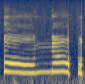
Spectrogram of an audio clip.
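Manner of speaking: high, squealing oh no; half-laughing, half-crying oh no; delighted cry. Real, not acted. Overwhelmed by tribute.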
